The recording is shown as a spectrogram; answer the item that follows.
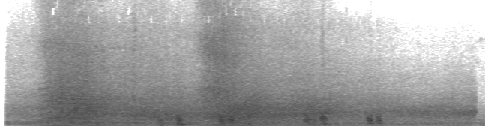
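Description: Road traffic: cars passing by, with two louder passes about one and three seconds in, over a steady low engine hum.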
